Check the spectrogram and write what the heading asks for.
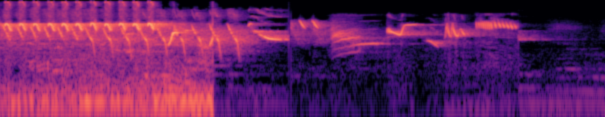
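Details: Energetic canary song for tutoring champion competition birds, with konin and blackthroat phrases: a fast, harsh, high rattling trill breaks into a string of sharp slurred chirps and whistled notes, then silence.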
